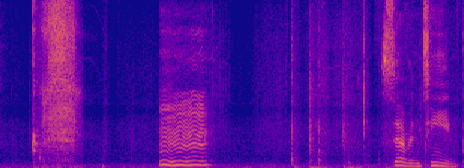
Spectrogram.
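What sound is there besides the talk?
dice rolling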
